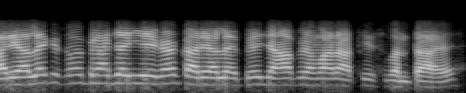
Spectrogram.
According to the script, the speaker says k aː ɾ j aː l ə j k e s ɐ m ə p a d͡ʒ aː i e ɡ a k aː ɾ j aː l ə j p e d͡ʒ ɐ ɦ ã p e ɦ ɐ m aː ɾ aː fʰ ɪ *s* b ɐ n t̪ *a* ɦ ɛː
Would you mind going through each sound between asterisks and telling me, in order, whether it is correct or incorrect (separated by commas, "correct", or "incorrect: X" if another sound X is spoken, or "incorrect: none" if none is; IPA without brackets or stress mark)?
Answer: correct, correct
